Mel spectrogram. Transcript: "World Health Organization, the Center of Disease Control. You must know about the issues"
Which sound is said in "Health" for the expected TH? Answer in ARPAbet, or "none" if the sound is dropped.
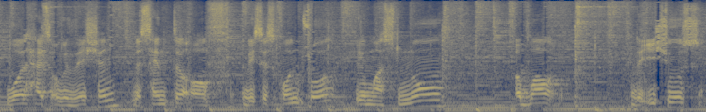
S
